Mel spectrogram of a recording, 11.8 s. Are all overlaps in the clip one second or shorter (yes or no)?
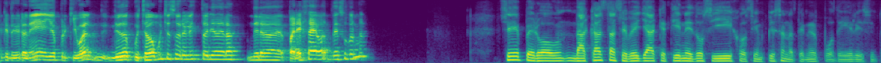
yes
